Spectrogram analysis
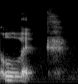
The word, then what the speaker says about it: Lique: It's actually at Kohl's, and it's called Lick. Yes, like a lick. And it's spelled Lique, and I'm so excited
